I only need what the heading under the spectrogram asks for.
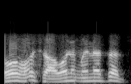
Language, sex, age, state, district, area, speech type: Marathi, male, 60+, Maharashtra, Thane, urban, conversation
